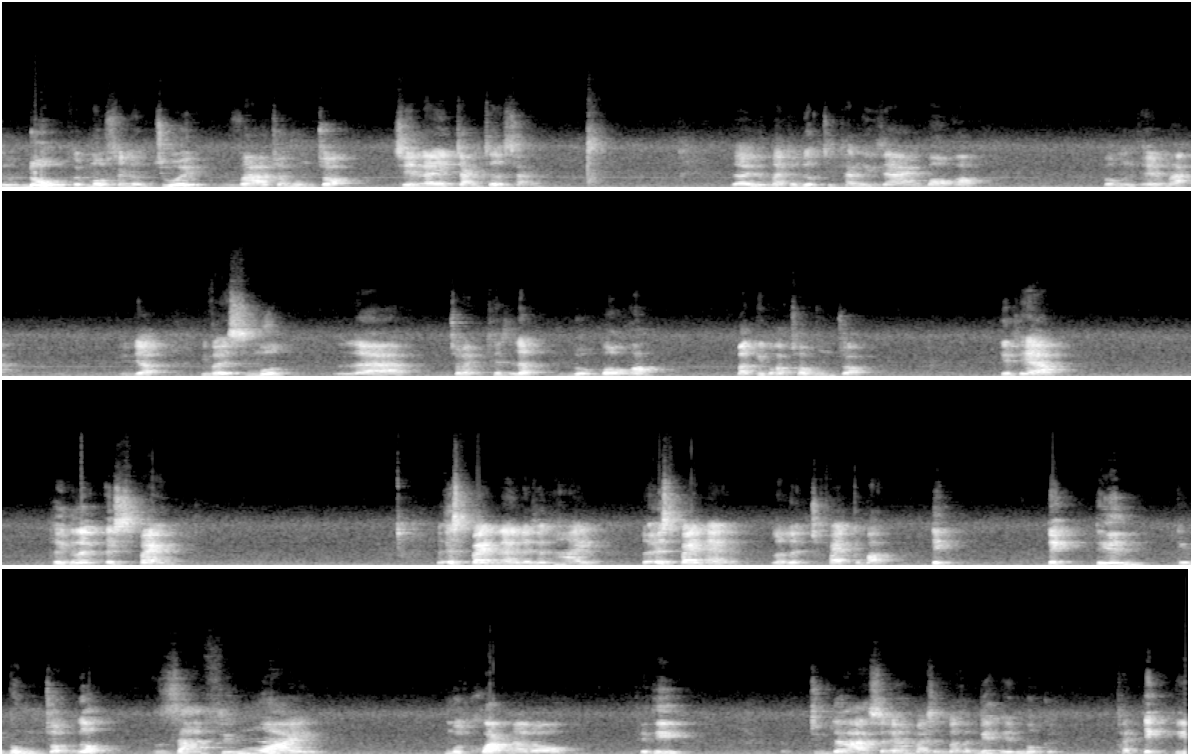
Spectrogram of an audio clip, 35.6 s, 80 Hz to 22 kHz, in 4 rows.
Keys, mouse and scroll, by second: 4.4 alt+BackSpace, 16.6 click, 18.9 click.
